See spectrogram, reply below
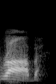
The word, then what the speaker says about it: Raab: I mean, I'm John Robb, so very easy. Except my last name is spelled R-A-A-B, so people call me Rab, and I answer to anything.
